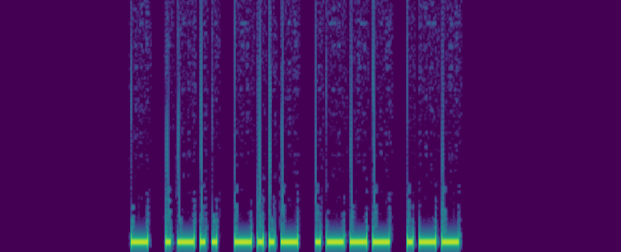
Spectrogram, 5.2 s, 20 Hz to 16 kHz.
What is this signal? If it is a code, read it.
Morse code, heard as a keyed tone, about 25 wpm, 700 Hz. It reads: TLXJW
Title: Code Groups - 5 Letters - 25wpm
